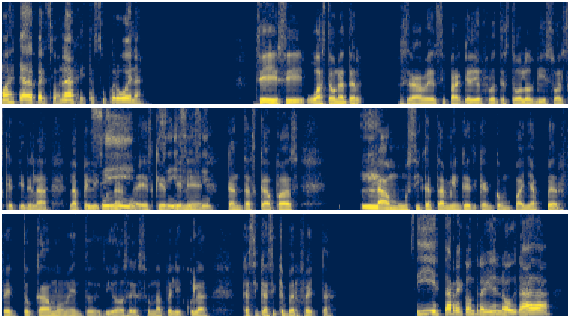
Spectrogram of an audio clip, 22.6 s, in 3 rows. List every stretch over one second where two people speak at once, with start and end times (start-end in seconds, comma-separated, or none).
8.7-10.4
